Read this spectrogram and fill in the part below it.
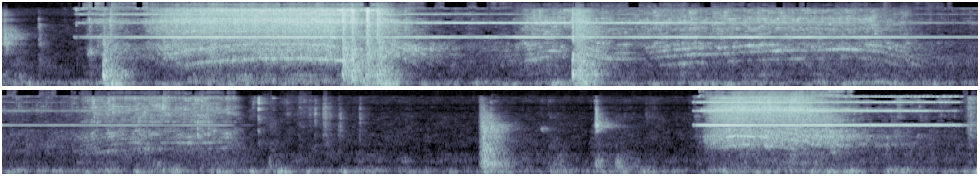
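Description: A power drill drives screws into a drywall patch in several short, rising whirring bursts separated by brief pauses, with faint mechanical clicks and a thin steady tone between runs.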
